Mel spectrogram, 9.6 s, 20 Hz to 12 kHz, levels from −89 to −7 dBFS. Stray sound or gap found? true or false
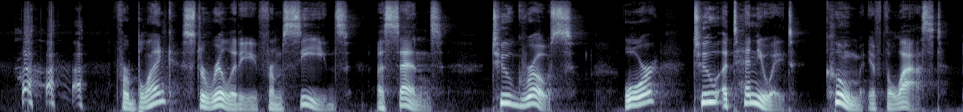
true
